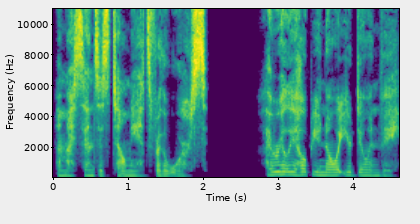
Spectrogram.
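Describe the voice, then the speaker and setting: A gentle young woman who reads tarot as a game actress plays her, speaking in a lowish, soft-spoken voice. She is measured and earnest, with a mystical, foreboding weight to her delivery. The sound is very dry, as in game dialogue. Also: no room sound, close to an everyday voice. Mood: concerned, hurt. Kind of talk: video game character dialogue.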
